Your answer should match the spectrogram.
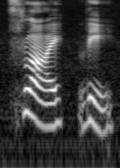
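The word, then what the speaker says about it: slithy: on that point also the pronunciation of slivy as if it were two words sly thee i make the g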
